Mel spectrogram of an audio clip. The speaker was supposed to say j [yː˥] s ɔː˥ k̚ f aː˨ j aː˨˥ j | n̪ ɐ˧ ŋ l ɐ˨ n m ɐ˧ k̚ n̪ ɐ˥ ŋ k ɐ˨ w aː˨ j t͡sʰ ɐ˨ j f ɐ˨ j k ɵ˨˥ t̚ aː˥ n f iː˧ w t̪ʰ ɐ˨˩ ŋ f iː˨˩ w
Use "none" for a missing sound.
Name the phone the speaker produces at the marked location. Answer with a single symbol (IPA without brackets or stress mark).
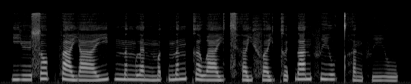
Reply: yː˨˧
